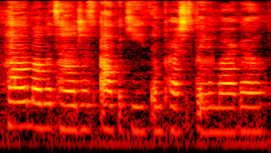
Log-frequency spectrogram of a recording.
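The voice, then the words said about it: Raspy, hoarse sick voice. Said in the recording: “my voice sounds a little weird or raspy or sex operator-ish ... I'm currently under the weather”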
